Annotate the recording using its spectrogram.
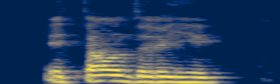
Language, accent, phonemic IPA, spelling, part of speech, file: French, Canada, /e.tɑ̃.dʁi.je/, étendriez, verb, LL-Q150 (fra)-étendriez.wav
- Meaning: second-person plural conditional of étendre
